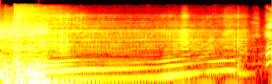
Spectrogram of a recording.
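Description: Rock music ends in the first second. Then a race car's engine accelerates, its pitch rising steadily for about three seconds before it fades.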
